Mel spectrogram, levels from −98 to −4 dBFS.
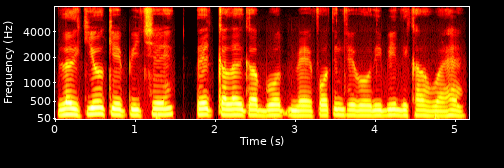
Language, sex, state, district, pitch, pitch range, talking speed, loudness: Hindi, male, Arunachal Pradesh, Lower Dibang Valley, 140 Hz, 130-150 Hz, 160 wpm, -16 LUFS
